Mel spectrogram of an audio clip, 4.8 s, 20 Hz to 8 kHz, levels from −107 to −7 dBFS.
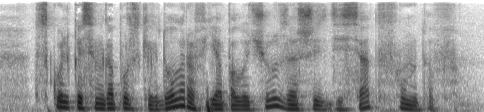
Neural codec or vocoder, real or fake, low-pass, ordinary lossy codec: none; real; 7.2 kHz; AAC, 48 kbps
